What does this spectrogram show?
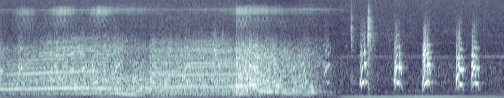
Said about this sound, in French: On entend le bruit d'une voiture qui arrive.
